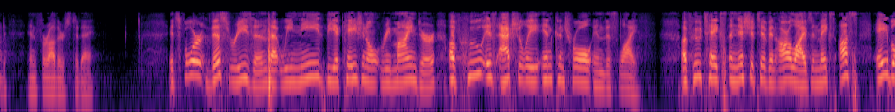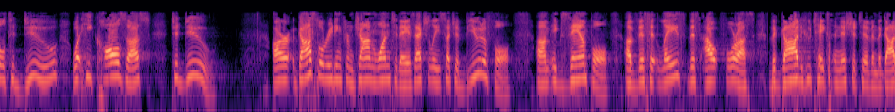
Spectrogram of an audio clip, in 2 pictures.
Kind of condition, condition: setting, large echoing room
